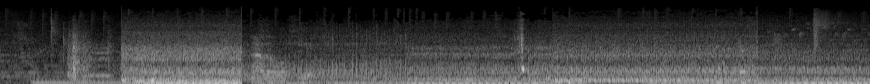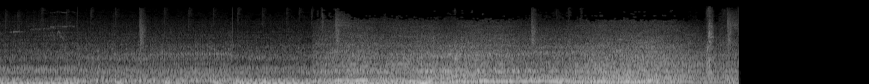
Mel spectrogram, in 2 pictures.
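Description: Car engine and traffic sounds across a run of quick cuts, mixed with background music and indistinct voices.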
